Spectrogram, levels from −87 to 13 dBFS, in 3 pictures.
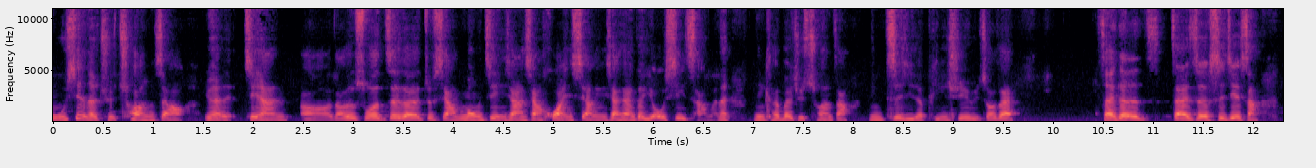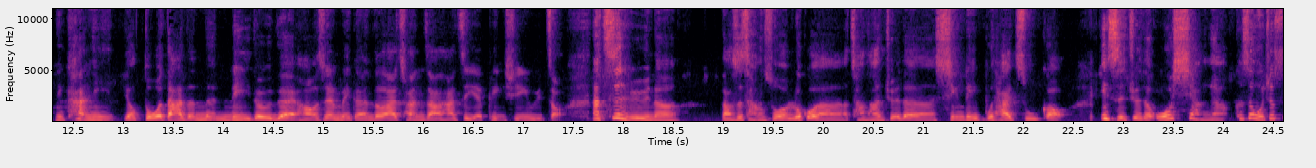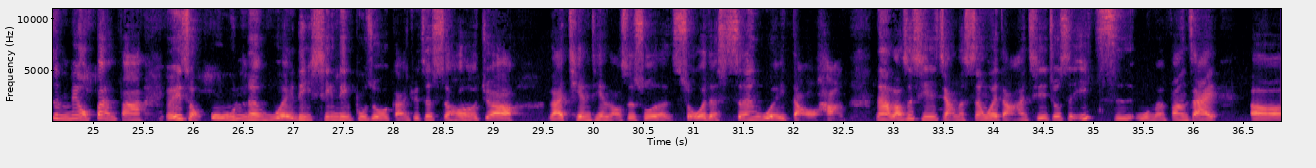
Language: Chinese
